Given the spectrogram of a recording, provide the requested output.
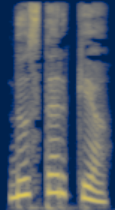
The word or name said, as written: ದುಸ್ತರ್ಕ್ಯ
